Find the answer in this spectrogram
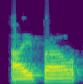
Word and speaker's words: EyePal: want to clarify that it can be confusing with iPad, but it is spelled EYEPAL. Correct. Yes, you're right, because many persons are confusing between iPal and iPad. Yeah, but iPal like an I.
